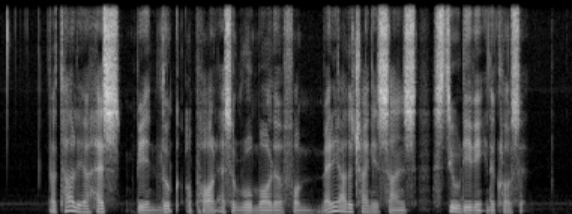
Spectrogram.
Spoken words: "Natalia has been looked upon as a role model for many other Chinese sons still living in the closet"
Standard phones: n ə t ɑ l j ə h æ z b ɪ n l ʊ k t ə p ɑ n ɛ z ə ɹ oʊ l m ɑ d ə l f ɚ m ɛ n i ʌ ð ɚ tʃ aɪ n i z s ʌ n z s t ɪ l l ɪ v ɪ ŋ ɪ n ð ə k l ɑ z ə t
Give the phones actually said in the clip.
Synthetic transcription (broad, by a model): n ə t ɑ l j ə h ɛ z b ɪ n l ʊ k t ə p ɑ n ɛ s ə ɹ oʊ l m ɑ d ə f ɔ m ɛ n i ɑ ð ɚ tʃ aɪ n i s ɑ n s t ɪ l l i v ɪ ŋ ɪ n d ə k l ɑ s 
